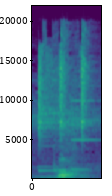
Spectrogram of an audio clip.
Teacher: जैसे क कहते हैं तो कंठ बंद होता है, खुलता है, क बंद होगा, खुलेगा, क।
